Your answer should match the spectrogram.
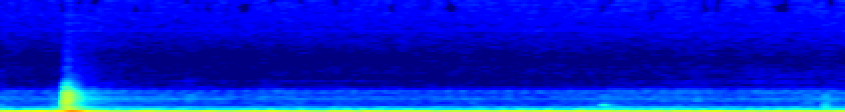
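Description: Steady low-pitched hum, with one short click shortly after the start.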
